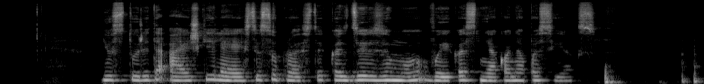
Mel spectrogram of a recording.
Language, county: Lithuanian, Šiauliai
